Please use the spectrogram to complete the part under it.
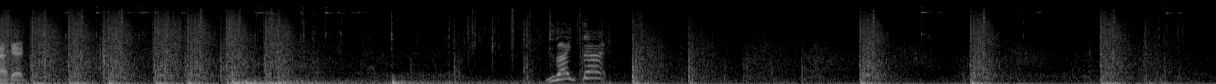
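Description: Pistol shots ring out sharply, one after another.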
